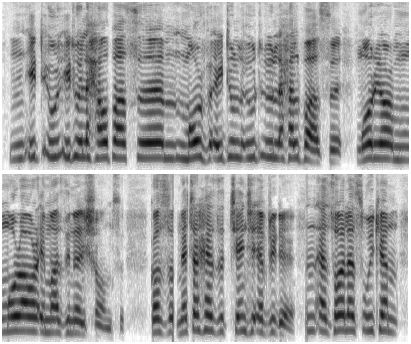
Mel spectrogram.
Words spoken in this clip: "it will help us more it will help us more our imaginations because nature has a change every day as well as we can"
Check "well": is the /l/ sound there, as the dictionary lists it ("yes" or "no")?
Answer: yes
